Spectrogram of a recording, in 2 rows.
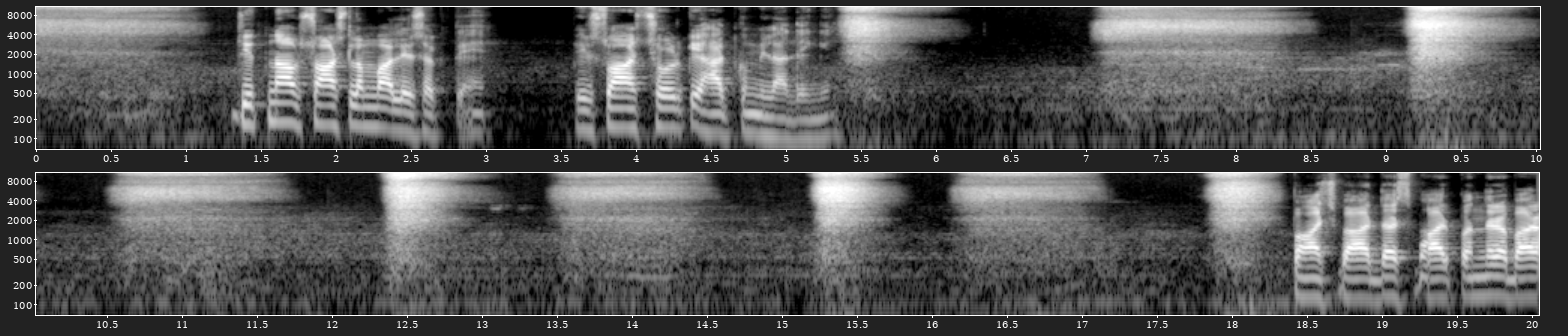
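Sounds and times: man inhaling: 0.0 - 1.3, 5.4 - 6.2, 7.0 - 18.4
man exhaling sharply: 5.4 - 6.0, 7.0 - 11.8, 12.4 - 14.6, 15.2 - 17.2, 17.8 - 18.4.

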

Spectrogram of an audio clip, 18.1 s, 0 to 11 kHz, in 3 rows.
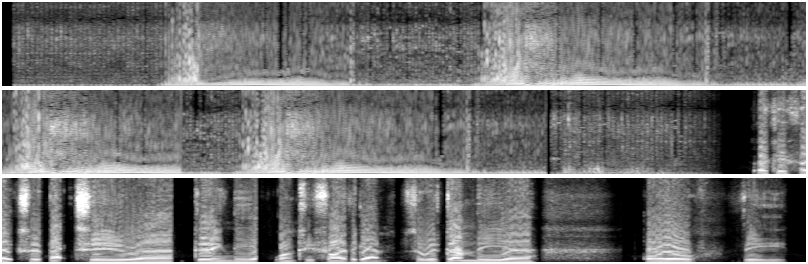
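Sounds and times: motorcycle engine revving: 0.1 - 11.5
steady low tones: 0.1 - 11.9.

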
